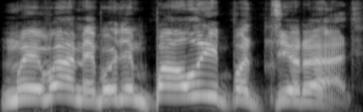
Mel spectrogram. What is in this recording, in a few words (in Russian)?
Taunt, left4dead2 russian, Survivor Voice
